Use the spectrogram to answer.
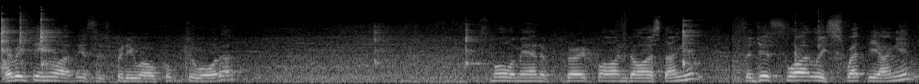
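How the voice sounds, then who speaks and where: A man with fairly even intonation at a moderate pace, long, frequent pauses and noticeable background noise. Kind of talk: cooking demonstration tutorial. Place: kitchen.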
